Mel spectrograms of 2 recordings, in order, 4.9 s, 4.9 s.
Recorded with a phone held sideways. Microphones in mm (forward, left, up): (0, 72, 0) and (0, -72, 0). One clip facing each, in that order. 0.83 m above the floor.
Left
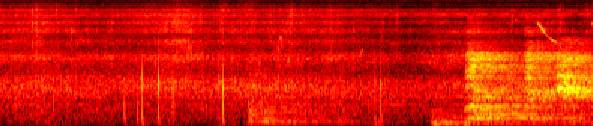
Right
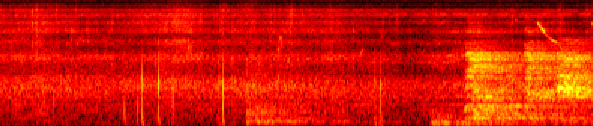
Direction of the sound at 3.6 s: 10° right (ahead or behind).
